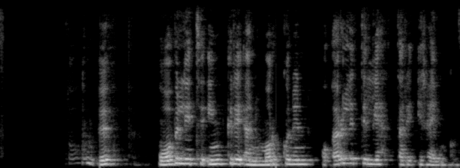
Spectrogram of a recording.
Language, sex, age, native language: Icelandic, female, 50-59, Icelandic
